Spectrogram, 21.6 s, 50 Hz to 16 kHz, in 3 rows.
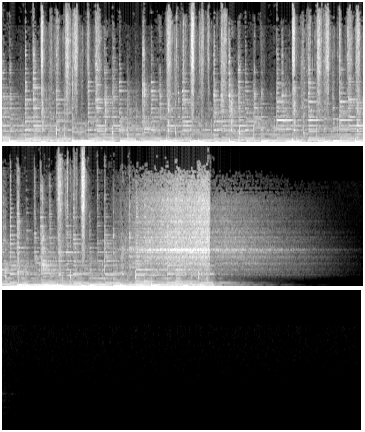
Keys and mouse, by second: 3.0-4.2 drag, 5.4-7.3 typing, 11.3-12.4 drag, 13.2-14.3 drag, 17.1-18.2 drag, 18.4-19.5 drag, 20.3-21.4 drag.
